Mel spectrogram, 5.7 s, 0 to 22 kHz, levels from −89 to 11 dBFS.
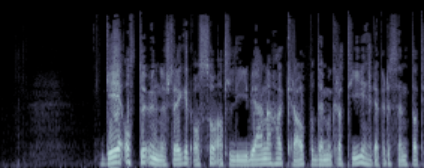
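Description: Hard clipping runs through the whole clip: the speech is driven about 8 dB past full scale, so around one percent of samples are sliced flat, adding crackle on peaks. Transcoding between lossy codecs also runs throughout: nothing sounds above 16.4 kHz, and the layered artefacts heard together likely come from AAC-LC at 64 kbit/s re-encoded to Vorbis at 42 kbit/s.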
